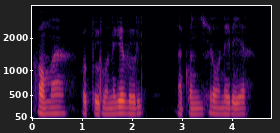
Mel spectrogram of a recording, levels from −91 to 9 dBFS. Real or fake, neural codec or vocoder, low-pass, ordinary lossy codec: real; none; 3.6 kHz; none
